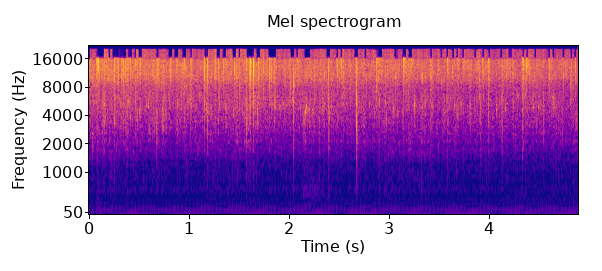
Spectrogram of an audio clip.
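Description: About a dozen thawed shrimp fry in very hot grease, giving a steady, close sizzle and crackle with scattered sharp pops spitting throughout.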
